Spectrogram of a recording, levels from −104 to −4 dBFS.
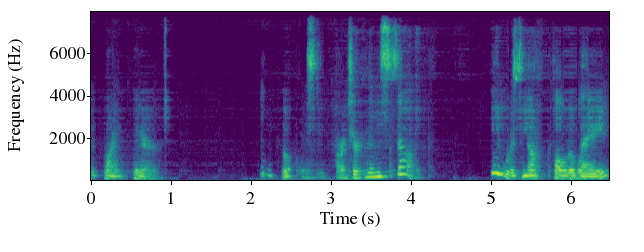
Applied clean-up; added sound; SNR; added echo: neural mask model DeepFilterNet 3.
